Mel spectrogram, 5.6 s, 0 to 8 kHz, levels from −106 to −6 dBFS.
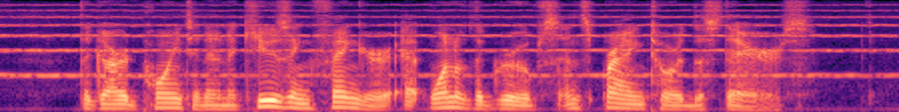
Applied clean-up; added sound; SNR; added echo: none; Bowed string instrument; 14 dB; none.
